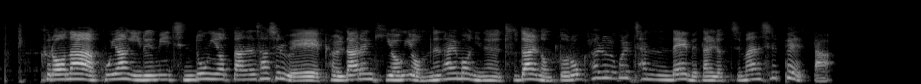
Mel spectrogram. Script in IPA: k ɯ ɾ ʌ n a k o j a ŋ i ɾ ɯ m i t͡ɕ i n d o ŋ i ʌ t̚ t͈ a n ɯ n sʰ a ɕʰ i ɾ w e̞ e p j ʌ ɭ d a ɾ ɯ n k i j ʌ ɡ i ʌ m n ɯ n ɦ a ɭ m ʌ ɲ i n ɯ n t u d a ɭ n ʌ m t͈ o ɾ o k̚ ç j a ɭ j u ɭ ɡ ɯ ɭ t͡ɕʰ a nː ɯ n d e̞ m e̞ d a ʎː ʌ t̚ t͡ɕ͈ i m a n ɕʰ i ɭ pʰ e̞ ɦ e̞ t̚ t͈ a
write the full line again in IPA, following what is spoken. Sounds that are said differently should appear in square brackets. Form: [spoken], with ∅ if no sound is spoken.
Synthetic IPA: k ɯ ɾ ʌ n a k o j a ŋ i ɾ ɯ m i t͡ɕ i n d o ŋ i ʌ t̚ t͈ a n ɯ n sʰ a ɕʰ i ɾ w e̞ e p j ʌ ɭ d a ɾ ɯ n k i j ʌ ɡ i ʌ m n ɯ n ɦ a ɭ m ʌ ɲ i n ɯ n t u d a ɭ n ʌ m t͈ o ɾ o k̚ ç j [ʌ] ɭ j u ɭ ɡ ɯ ɭ t͡ɕʰ a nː ɯ n d e̞ m e̞ d a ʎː ʌ t̚ t͡ɕ͈ i m a n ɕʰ i ɭ pʰ e̞ ɦ e̞ t̚ t͈ a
